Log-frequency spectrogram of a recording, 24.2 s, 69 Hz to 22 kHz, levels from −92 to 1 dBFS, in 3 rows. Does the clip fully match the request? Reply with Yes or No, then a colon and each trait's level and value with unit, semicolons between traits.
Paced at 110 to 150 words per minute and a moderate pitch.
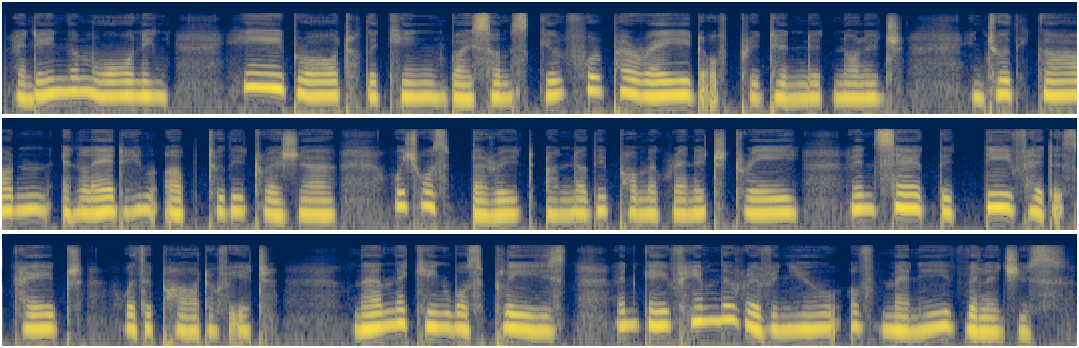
Yes: average, 140 wpm; medium, 180 Hz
